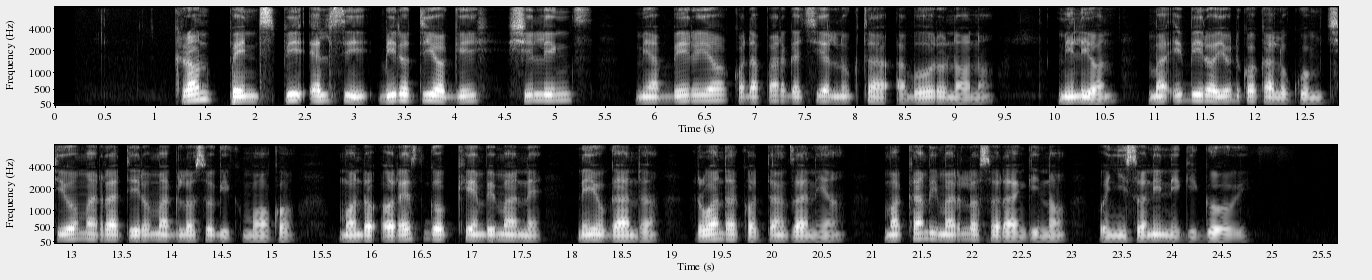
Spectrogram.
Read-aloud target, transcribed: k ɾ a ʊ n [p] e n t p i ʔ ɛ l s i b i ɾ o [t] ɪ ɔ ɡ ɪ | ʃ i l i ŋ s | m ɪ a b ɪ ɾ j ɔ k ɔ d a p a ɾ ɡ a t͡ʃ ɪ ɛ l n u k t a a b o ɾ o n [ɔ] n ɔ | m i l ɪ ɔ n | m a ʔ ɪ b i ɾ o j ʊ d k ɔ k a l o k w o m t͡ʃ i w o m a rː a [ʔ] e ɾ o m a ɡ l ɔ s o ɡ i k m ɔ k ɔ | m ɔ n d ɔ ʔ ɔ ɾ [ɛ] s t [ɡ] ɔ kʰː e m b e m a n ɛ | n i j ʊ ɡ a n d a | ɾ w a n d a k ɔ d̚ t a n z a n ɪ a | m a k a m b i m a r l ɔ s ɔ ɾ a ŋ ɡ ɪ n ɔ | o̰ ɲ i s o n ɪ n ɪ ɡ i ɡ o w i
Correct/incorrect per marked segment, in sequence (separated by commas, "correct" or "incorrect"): correct, correct, correct, incorrect, correct, correct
